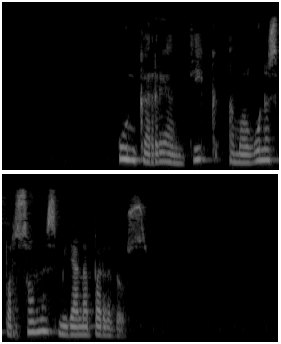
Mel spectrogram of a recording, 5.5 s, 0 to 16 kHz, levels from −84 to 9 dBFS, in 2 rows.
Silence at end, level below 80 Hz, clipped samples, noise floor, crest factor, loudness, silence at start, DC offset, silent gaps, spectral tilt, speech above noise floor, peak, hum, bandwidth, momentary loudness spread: 1.35 s; under -90 dBFS; under 0.1%; -80 dBFS; 22 dB; -41 LUFS; 1.15 s; under 0.1%; none; -2.5 dB/octave; 38 dB; -22 dBFS; none; 11.5 kHz; 12 LU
